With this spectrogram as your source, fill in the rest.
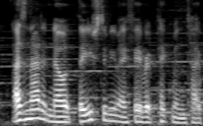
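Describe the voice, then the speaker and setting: A man talks at a very fast pace with lively intonation. Music plays in the background. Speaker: video game reviewer. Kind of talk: casual commentary narration.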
